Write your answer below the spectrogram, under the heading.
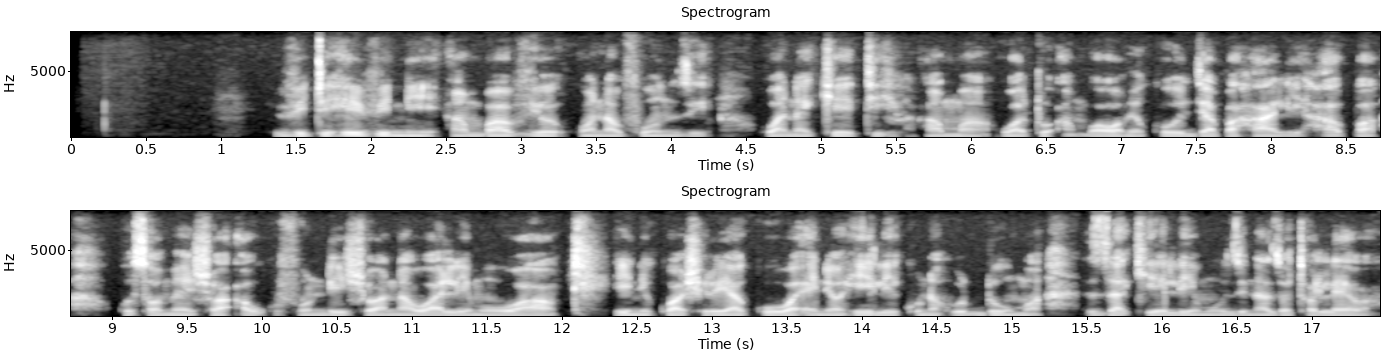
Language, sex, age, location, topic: Swahili, male, 18-24, Kisumu, education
